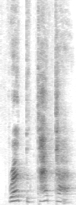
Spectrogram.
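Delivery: loud knocking rhythm; mock door banging; knocking imitation. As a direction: rap it out like a fist on wood. Knocking sound.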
